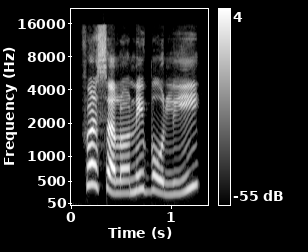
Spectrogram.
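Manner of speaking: plain reading voice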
